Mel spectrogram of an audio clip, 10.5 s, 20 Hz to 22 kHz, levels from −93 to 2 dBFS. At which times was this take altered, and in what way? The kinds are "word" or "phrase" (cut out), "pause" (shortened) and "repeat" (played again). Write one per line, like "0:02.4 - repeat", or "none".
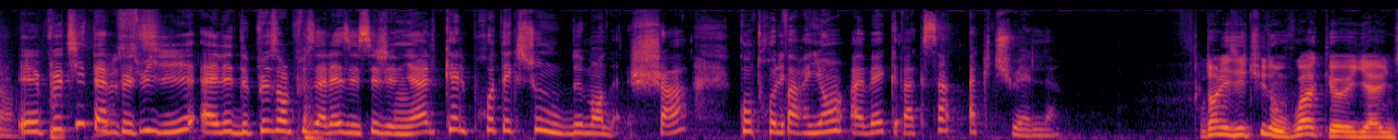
0:05.9 - word
0:06.7 - word
0:09.0 - word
